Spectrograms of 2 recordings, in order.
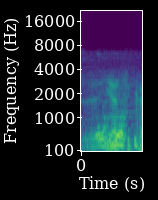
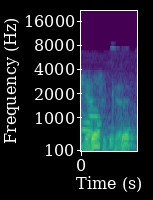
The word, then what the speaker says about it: Jessica: Yes, you would say Jessica in USA, obviously. In Sweden, they pronounce it as if it was spelled with a Y rather than J.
